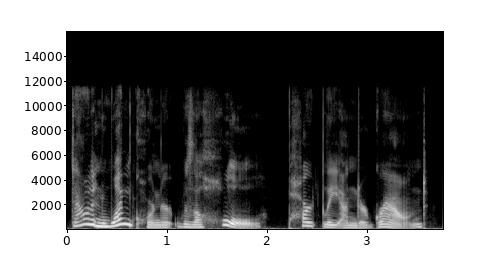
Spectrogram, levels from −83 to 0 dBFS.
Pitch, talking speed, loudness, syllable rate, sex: 240 Hz, 145 wpm, -17 LUFS, 4.2 syllables/s, female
